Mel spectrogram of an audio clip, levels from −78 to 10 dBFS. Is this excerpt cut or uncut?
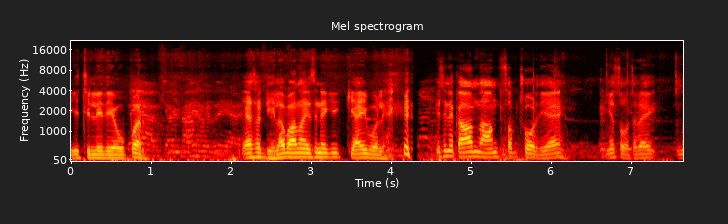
cut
